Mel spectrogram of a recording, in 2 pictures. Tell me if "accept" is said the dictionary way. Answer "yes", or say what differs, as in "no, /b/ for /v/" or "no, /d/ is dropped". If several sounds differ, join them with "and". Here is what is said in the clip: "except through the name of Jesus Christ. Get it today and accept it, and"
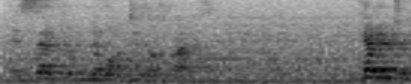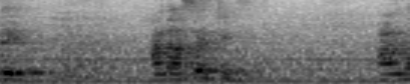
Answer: no, /k/ is dropped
